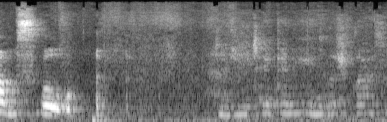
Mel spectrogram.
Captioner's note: laughs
